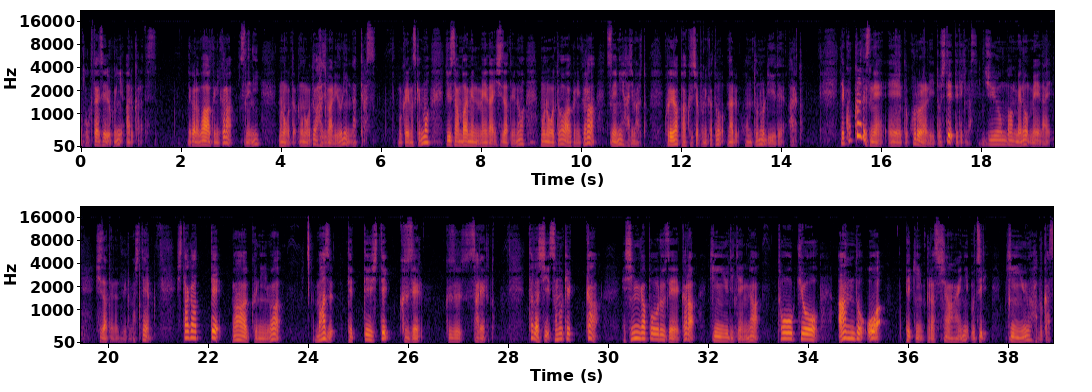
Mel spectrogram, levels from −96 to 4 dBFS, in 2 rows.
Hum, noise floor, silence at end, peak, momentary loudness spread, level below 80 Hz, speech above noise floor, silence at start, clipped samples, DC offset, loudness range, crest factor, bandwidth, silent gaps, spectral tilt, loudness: none; -72 dBFS; 0 s; -12 dBFS; 16 LU; -72 dBFS; 36 dB; 0 s; under 0.1%; under 0.1%; 7 LU; 24 dB; 16.5 kHz; none; -5.5 dB/octave; -36 LUFS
